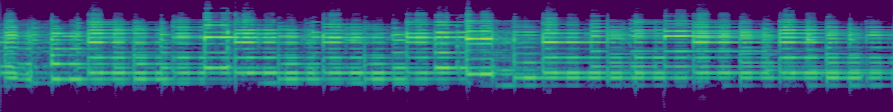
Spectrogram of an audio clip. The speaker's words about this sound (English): The guitar came late in the game. It's a little more shaded. It's not straight up happy. That tremolo sound always has a kind of a nice moody effect, a little sadder or bittersweet or something, and I wanted that very much to be in there as well.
